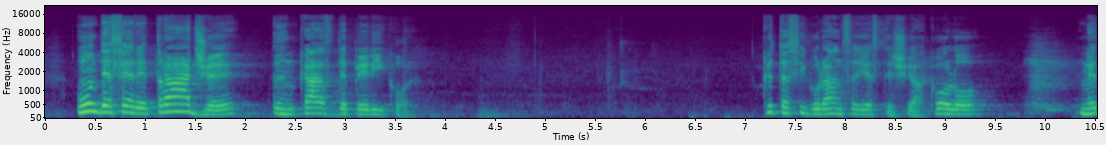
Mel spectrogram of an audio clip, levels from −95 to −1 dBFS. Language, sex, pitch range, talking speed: Romanian, male, 150-220 Hz, 75 wpm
